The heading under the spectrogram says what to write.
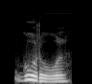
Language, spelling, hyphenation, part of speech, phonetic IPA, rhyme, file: Hungarian, gurul, gu‧rul, verb, [ˈɡurul], -ul, Hu-gurul.ogg
- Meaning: 1. to roll (to move by turning on an axis) 2. to taxi (of an aircraft: to move slowly on the ground)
